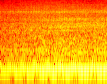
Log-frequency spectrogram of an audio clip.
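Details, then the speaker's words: Ford Taurus SHO first start after engine rebuild with new pistons, muffler and resonator deleted: deep steady even idle with loud open exhaust, no knocks or misses; some smoke, likely burn-off. "sounds really good oh that sounds really good previous owner actually did a muffler and res delete so it already it already is sounding good for us"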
